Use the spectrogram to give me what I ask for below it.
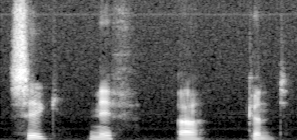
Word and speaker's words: significant: today's word is significant it is pronounced Sig aant and it is spelled s i g n i f i c a n t think Sig then nith then the letter I and then can't c a n t without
